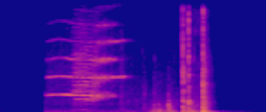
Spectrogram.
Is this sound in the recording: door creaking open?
yes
